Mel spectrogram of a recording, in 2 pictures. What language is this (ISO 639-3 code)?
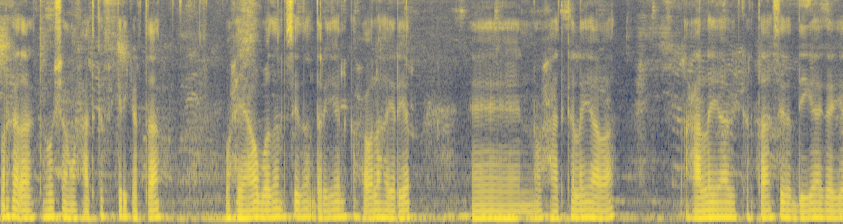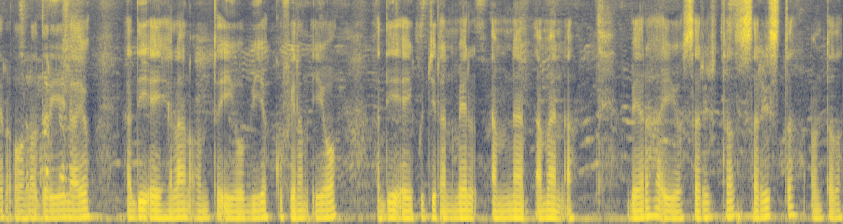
som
